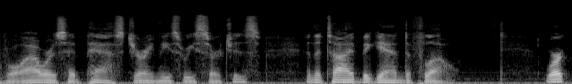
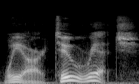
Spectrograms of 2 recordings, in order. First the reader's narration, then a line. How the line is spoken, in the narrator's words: exclaimed Pencroft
